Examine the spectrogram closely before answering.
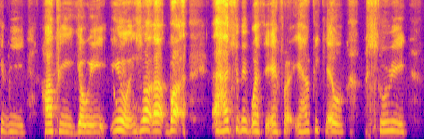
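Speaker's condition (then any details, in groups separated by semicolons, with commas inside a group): Cerebral palsy; speech impairment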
